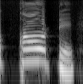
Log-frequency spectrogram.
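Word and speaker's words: coat: जैसे लिखा रहता सी ओ टी तो कॉट। अगर यही लिखा रहे सी ओ ए टी तो कोट।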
